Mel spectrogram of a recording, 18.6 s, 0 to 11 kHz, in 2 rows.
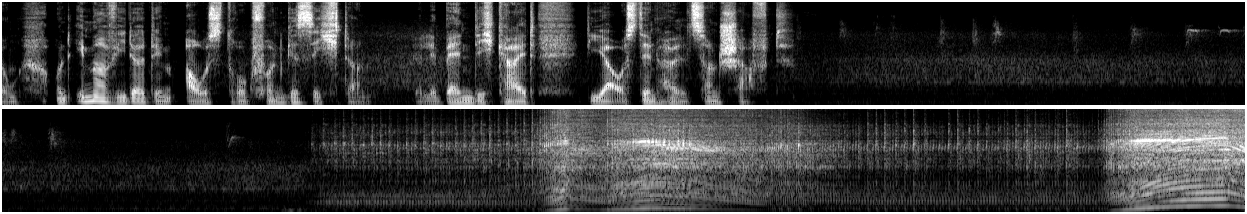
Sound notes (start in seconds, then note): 8.4 distant birdsong; 11.6 sounds of chainsaws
